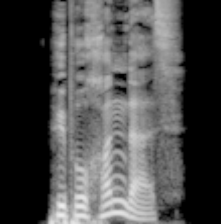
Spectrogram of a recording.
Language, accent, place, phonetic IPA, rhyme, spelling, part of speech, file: German, Germany, Berlin, [hypoˈxɔndɐs], -ɔndɐs, Hypochonders, noun, De-Hypochonders.ogg
- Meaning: genitive singular of Hypochonder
